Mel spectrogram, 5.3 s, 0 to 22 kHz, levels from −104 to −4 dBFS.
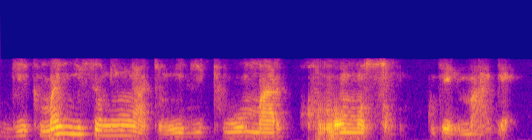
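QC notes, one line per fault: throughout: GSM full-rate codec. The speech has a buzzy, gravelly roughness and is confined to about 300 Hz to 3.5 kHz. The codec models the vocal tract and rebuilds the excitation from sparse regular pulses. The damage is plainly audible and fits 13 kbps GSM full rate.
3.16 to 3.41 s: lost GSM frames. About 160 ms of sound is missing, scattered over 240 ms, with the longest gap near 70 ms. Each gap is filled by repeating the last good frame. That repetition produces a rough, metallic ring, which points to roughly eight lost frames.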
